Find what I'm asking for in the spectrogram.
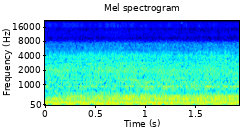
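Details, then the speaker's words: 1940s desk fan with a badly bent blade; steady low motor hum with a constant buzzing drone and a slight rattle as the fan vibrates while running, the owner already knowing it vibrated. "it is vibrating which is not to be unexpected i already knew it vibrated"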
